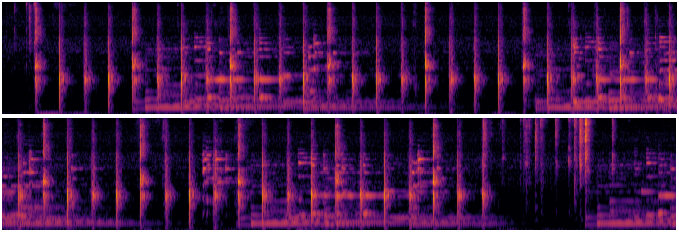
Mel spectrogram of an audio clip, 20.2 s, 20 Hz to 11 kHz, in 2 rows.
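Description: Plucked guitar notes from the Spitfire LABS software guitar, run through a chorus pedalboard, playing a slow melody over a steady metronome click at 164 BPM, a little under three clicks a second. The notes and clicks drop away briefly near the end, then a loud click and the guitar start again.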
